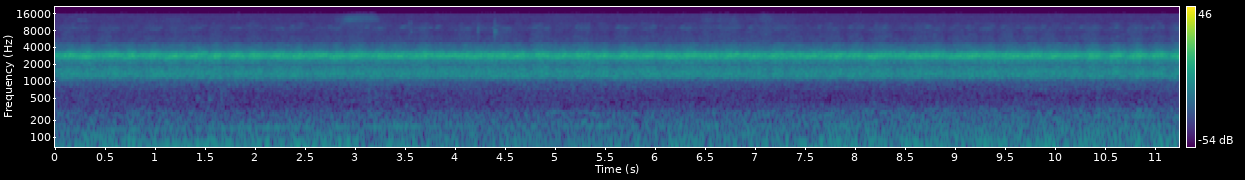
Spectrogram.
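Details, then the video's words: Frogs in full midnight chorus across rice fields at Nagaoka, Niigata, Japan, captured with a Zoom H4n: a sustained, bright, rapidly pulsing blend of countless croaks, steady in loudness throughout. "The frog sound at mid night (環境,自然音 -深夜のカエル大合唱-)"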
